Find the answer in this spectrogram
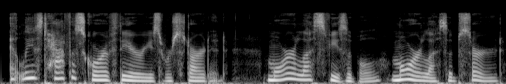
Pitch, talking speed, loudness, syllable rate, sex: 190 Hz, 190 wpm, -14 LUFS, 5.4 syllables/s, female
